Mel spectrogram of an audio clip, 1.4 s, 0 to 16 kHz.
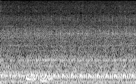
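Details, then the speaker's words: Sovol SV07 Plus Klipper 3D printer, input shaper Y-axis resonance test around 40Hz: low steady buzz with faint pulsing rattle, bed moving heavy weight, shaking felt through floor, no visible movement; normal. "The whole printer, the whole bed is shaking and we are only at 40Hz right now. You can only hear it buzzing, but it's not moving, no visible shaking anymore."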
